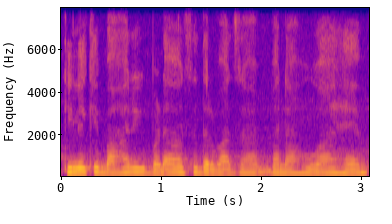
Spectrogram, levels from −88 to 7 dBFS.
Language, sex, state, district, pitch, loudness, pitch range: Hindi, female, Uttar Pradesh, Budaun, 205 Hz, -17 LUFS, 200-215 Hz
